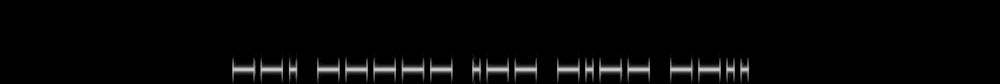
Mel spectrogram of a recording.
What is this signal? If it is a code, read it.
Morse code, heard as a keyed tone, about 17 wpm, 700 Hz. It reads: G0WYZ
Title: DXCC-100 Call Signs - 5 Characters - Repeated 3x - 17wpm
